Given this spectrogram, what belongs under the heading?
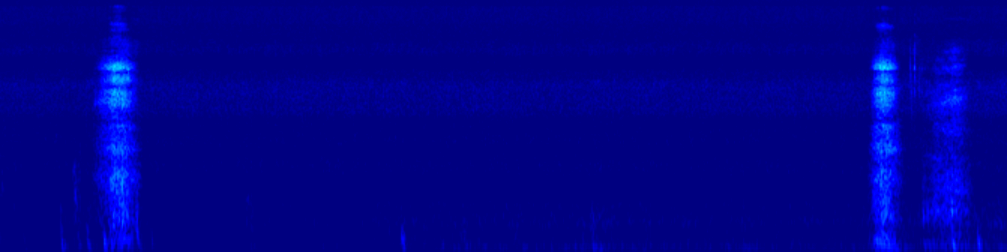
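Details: Hitchy sneezing fit: three sneezes in a quiet room, the first single and the last two in quick succession, with catching breaths between.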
